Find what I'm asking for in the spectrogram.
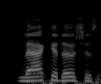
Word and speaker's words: Nacogdoches: Nacogdoches. It's spelled Nac-og. Doches.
